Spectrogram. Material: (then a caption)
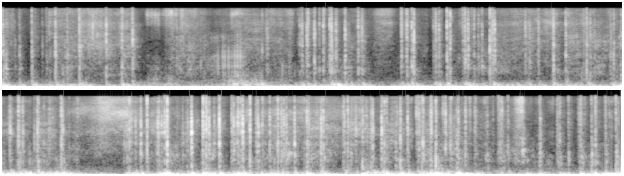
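Glossy paper. Long acrylic nails quickly tap and scratch the pages of an open, thin glossy paper magazine lying on a table. A dense, irregular stream of crisp clicks and papery scratches runs throughout with dull low thumps underneath, growing louder in the second half.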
